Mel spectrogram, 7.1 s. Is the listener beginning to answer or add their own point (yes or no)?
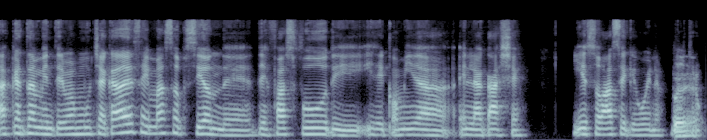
yes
